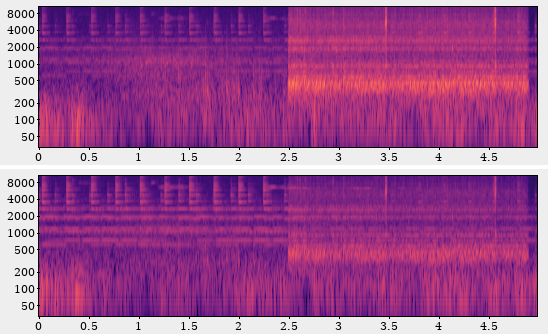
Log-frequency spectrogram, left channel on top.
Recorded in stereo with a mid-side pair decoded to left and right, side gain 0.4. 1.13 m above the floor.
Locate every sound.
2.5 s a camera shutter: 60° left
